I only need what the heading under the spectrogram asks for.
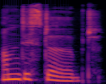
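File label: "undisturbed", British English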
